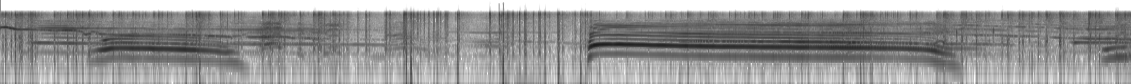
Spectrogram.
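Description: Ground fountain firework spraying sparks with a scatter of sharp crackles. Two long drawn-out tones sound over it: a short falling one near the start, and one about halfway through that holds nearly steady for close to three seconds before dropping away.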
